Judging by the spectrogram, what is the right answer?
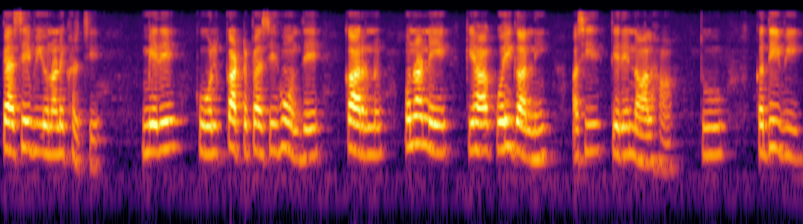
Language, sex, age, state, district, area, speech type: Punjabi, female, 45-60, Punjab, Hoshiarpur, urban, spontaneous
